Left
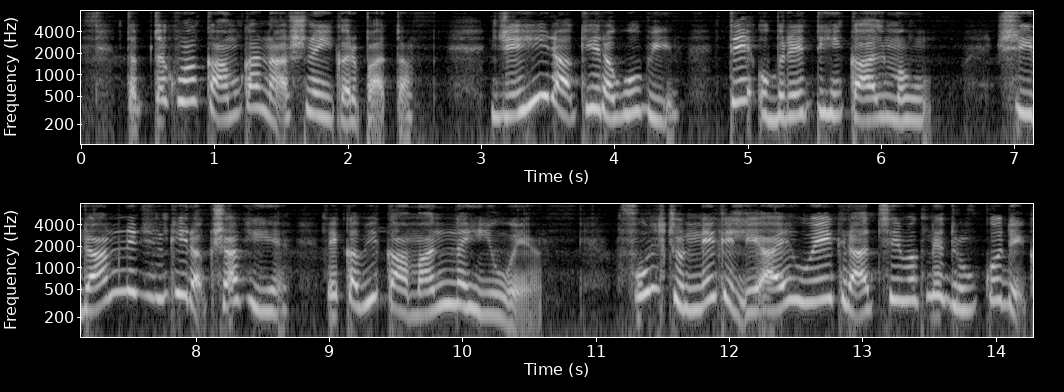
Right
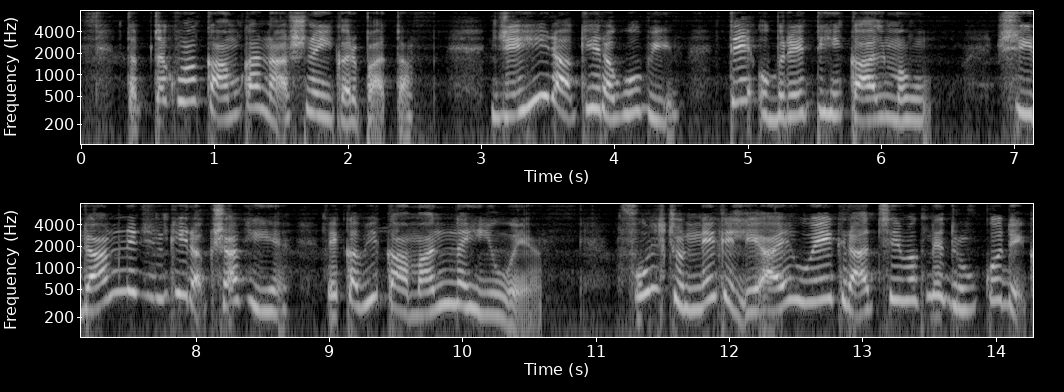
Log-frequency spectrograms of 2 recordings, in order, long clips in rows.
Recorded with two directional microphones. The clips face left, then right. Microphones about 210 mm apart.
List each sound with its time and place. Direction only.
0.1 s a woman's voice: 45° left (ahead or behind)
